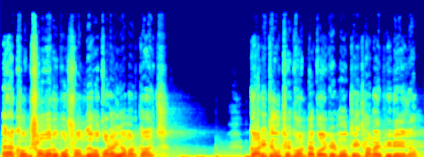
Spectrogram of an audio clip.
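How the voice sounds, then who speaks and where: A man playing a composed, probing police inspector who narrates his case in a dramatic, deliberate audio-drama style. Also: high voice, very animated. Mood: suspenseful, measured. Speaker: narrator and lead actor in an audio story. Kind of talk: dramatic first-person detective story narration. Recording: long reverb, music underneath.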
